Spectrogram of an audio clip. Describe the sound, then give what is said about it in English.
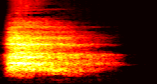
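An audience's collective deep breath out during a guided moment at a talk: one broad, airy whoosh lasting just over a second that starts strong and gradually fades, with no voices. “Can I have everyone take a nice deep breath in? Out.”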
